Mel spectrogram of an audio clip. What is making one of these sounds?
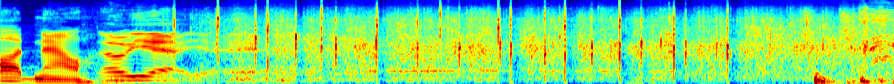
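Hands clap in lively applause.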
